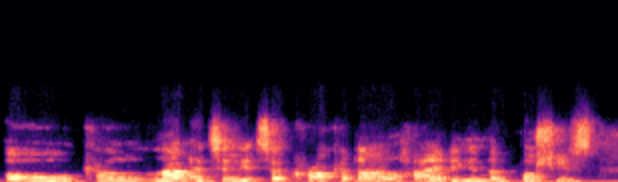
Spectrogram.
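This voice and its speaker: A man's voice: very high voice, normal speed, fairly bright tone, echoey room, distant mic, dull audio, slight background noise, voice pushed up. A man voicing a hysterically nervous little male storybook creature, shrieking in melodramatic alarm. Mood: panicked shrieking. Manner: melodramatic exclamations.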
